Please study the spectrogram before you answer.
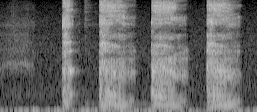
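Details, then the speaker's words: Adult livestreamer coughing on purpose during a trading stream while asking viewers to count the coughs: a deliberate cough. "you caught it guys you caught it that was just me coughing"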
